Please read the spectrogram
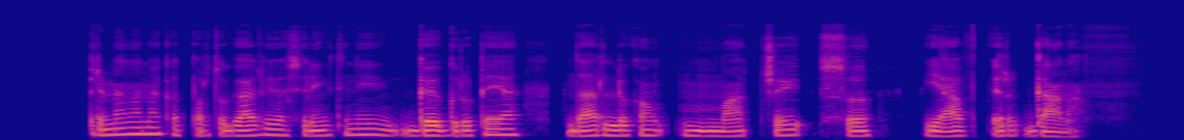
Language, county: Lithuanian, Kaunas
